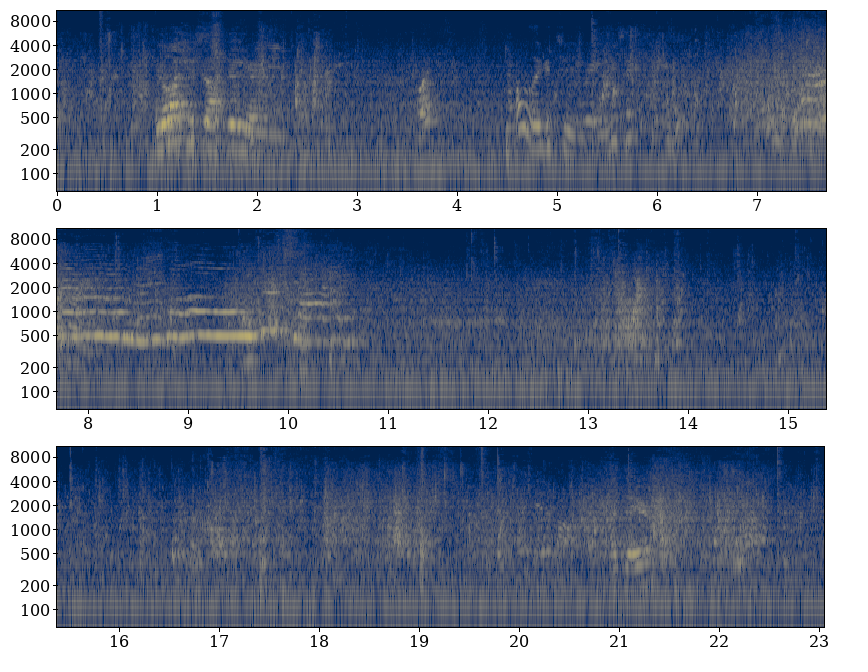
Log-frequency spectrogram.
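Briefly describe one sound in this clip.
Children shout and call out nearby, outdoors.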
